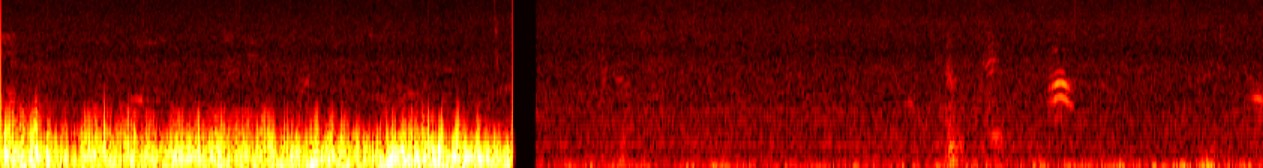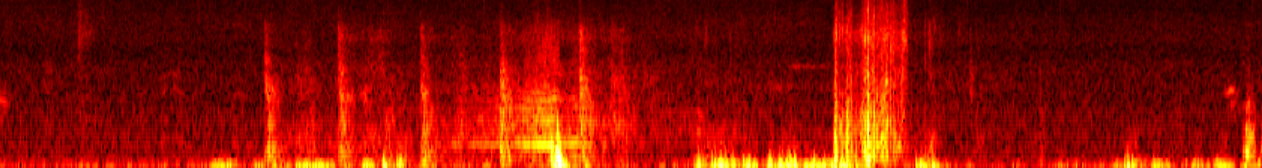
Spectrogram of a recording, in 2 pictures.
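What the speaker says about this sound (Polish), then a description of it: "Słuchajcie, nade mną tutaj roje pszczół." Swarming bees buzz overhead outdoors: a faint, steady drone with some louder passes later on, after a loud rustling burst at the start.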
